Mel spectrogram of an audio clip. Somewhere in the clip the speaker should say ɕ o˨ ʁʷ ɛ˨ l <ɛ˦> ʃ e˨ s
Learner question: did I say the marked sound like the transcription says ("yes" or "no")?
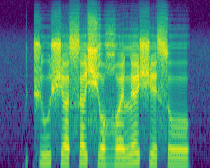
yes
